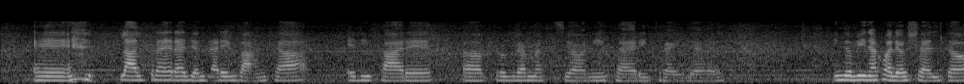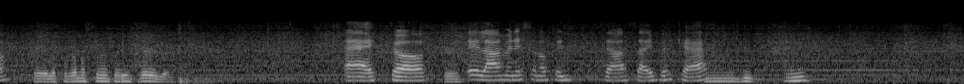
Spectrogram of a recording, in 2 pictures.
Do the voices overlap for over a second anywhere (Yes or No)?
No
